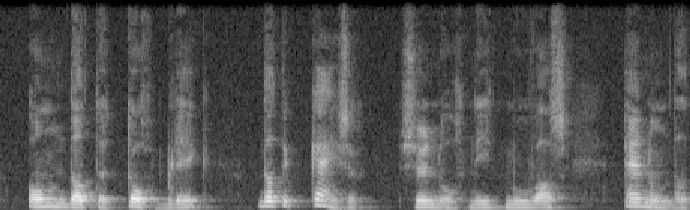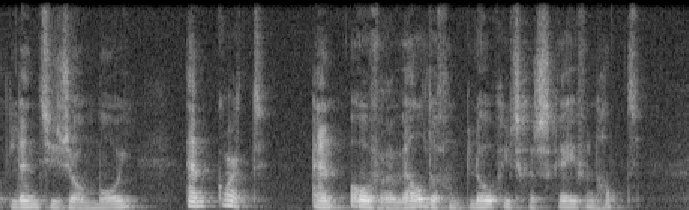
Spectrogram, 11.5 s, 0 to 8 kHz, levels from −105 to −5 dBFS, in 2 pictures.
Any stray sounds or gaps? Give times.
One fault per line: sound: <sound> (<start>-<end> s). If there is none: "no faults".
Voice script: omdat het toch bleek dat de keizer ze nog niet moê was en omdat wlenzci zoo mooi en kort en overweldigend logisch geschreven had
no faults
